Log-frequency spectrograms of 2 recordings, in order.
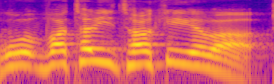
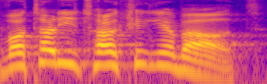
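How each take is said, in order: First: Put-on higher, insistent Iranian-accented dad. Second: Put-on high, puzzled dad in an Iranian accent. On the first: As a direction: demand it like an annoyed Iranian father. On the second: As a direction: ask it like a confused Iranian father. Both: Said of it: "he got that Iranian full accent".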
